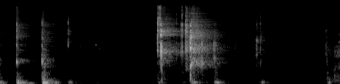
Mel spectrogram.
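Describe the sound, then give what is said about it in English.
A beer can is cracked open: a few sharp metallic clicks, then a loud pop followed by a short burst of fizzing hiss and a couple of faint clicks. No one speaks. “Pop a top, my friend.”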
